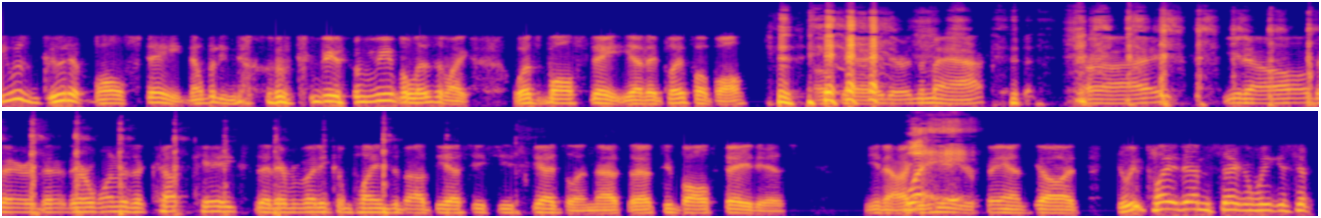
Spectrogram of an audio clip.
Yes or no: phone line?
yes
